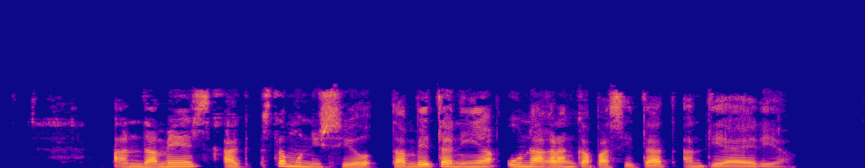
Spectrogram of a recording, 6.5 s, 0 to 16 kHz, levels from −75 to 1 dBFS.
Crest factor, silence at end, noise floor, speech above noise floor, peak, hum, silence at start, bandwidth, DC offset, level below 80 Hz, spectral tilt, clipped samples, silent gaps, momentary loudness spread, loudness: 18 dB; 0.6 s; -49 dBFS; 31 dB; -2 dBFS; none; 0.85 s; 8.2 kHz; under 0.1%; -62 dBFS; -4.5 dB/octave; under 0.1%; 1.90-1.94 s, 2.84-2.92 s; 7 LU; -18 LUFS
